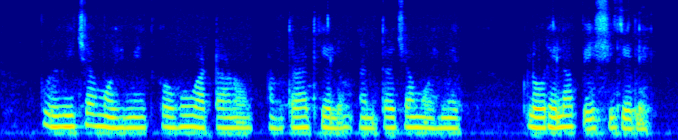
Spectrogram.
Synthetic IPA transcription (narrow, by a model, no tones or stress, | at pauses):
puɾʋit͡ɕjamoɦimet̪kəɦuʋaʈaɽ̃oant̪əɾat̪ɡeloənt̪əɾt͡ɕjamoɦimet̪̚ | kloɾelapeɕiːkele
